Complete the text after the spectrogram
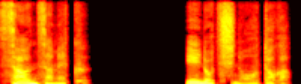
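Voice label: encounter, jp; eva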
